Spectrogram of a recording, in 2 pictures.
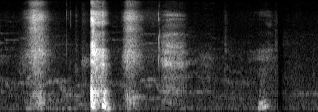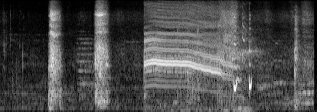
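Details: Several short explosive bursts with sharp intakes like repeated sneezes, then a strained drawn-out vocal sound, faint room noise; comedy joke clip, likely staged.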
